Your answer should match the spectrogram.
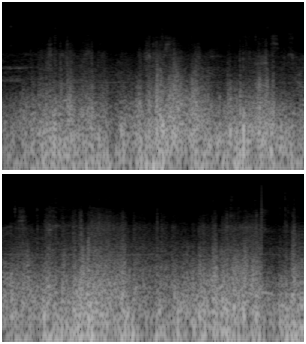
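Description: Wind buffeting the microphone, with indistinct talk from a group of people.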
